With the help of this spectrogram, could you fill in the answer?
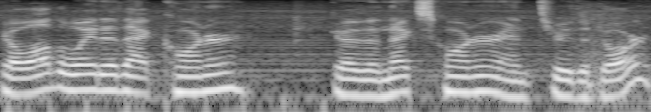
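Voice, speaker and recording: The speaker moves at a moderate pace with fairly even intonation. Music plays in the background. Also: man. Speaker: video game walkthrough host. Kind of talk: gameplay walkthrough commentary. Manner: casual, conversational.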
